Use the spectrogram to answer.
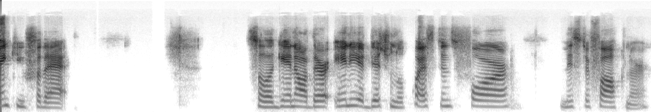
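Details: Adult speaker; Normal voice.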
